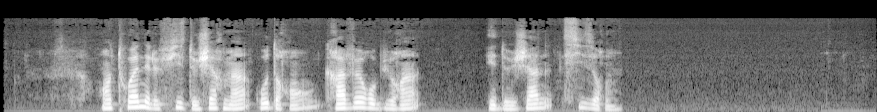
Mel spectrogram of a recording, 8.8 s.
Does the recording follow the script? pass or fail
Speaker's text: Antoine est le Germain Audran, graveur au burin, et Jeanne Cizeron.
fail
